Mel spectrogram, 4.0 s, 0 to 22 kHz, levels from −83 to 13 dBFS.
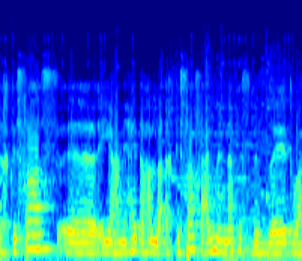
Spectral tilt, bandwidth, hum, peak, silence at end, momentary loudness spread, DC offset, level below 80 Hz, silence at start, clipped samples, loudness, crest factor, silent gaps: -7.5 dB/octave; 12.5 kHz; none; -12 dBFS; 0 s; 4 LU; under 0.1%; -50 dBFS; 0 s; under 0.1%; -24 LUFS; 10 dB; none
